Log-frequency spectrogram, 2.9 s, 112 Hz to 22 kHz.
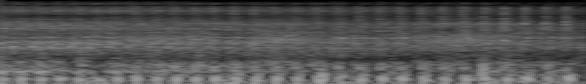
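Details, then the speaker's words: Polaris Sportsman 400 ATV after crash repairs, started on the first pull without choke: the single cylinder gives a steady, even low thumping, and the idle holds smooth and regular; healthy. "She started right up. actually that was chokeless, too."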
